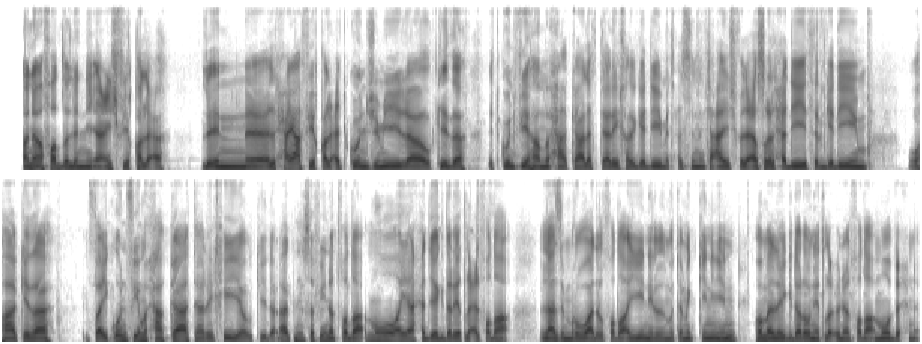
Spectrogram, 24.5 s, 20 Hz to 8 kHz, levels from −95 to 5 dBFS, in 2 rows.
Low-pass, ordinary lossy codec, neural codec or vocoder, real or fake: none; none; none; real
